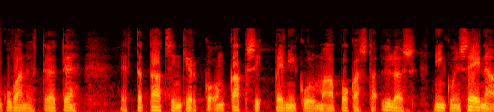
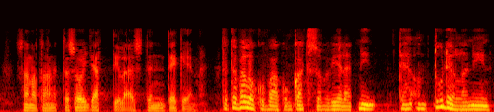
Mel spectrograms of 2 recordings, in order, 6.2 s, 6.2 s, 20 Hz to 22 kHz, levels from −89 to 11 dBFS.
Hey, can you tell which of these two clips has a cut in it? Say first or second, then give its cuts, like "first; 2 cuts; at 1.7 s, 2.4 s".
second; 2 cuts; at 2.8 s, 4.4 s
